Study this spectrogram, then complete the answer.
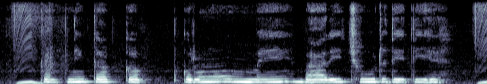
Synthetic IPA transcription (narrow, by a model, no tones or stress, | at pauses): kə̃mpənikɐpkp | kɾõmẽbʱaːɾit͡ʃʰuːʈd̪eːt̪iɦɛː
